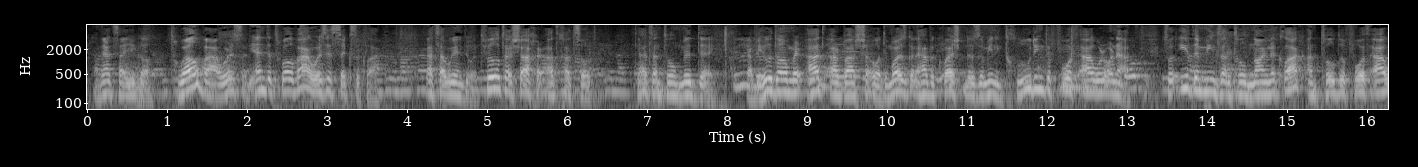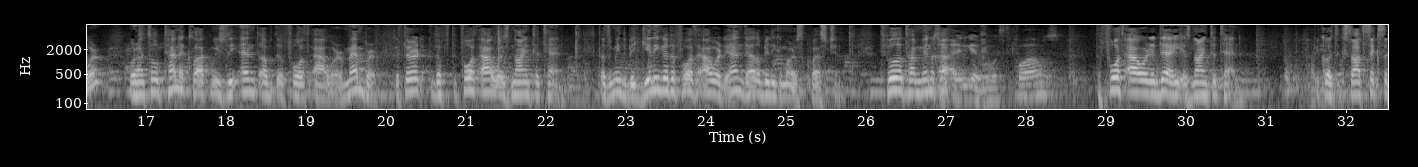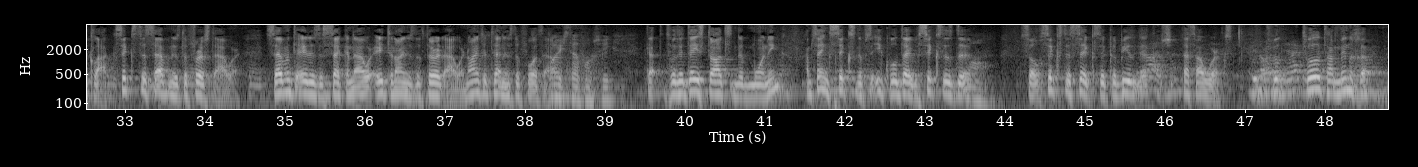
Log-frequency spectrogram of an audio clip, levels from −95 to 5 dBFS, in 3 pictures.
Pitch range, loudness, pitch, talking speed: 155-190 Hz, -28 LUFS, 170 Hz, 215 wpm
